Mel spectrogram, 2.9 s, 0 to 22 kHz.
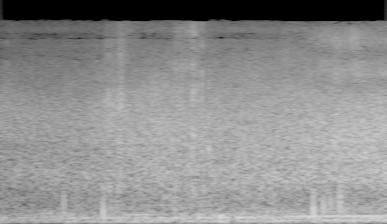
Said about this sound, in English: All right. I'll let the 8 Market bus go by.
